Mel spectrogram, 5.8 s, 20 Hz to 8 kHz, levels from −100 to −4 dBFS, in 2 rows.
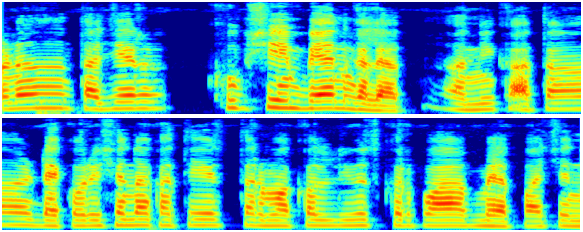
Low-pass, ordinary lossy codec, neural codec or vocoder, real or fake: none; none; none; real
